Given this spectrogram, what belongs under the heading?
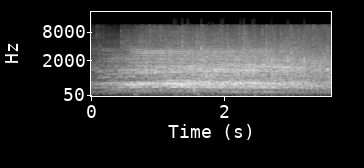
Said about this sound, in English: Some of you are booing, some of you are clapping. Make up your minds.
